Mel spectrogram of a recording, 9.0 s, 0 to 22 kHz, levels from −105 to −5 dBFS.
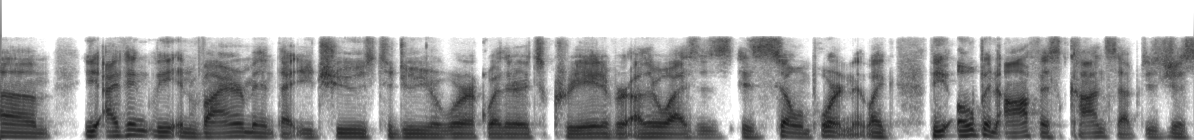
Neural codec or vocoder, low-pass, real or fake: none; 7.2 kHz; real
